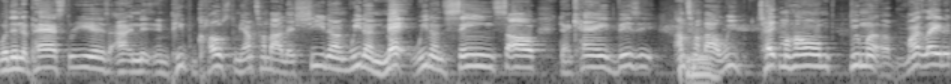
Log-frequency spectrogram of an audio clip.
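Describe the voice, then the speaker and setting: A man with a high pitch and ordinary pitch variation speaks at a fairly quick pace with hardly any pauses, against noticeable background noise. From Chicago, South Side. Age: 30s. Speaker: music industry A&R. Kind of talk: casual interview. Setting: studio livestream.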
